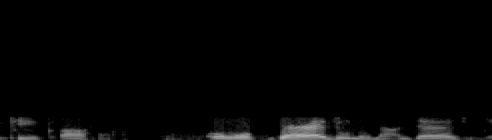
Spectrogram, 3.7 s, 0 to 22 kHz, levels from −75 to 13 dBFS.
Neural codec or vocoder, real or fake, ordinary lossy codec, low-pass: none; real; none; 3.6 kHz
